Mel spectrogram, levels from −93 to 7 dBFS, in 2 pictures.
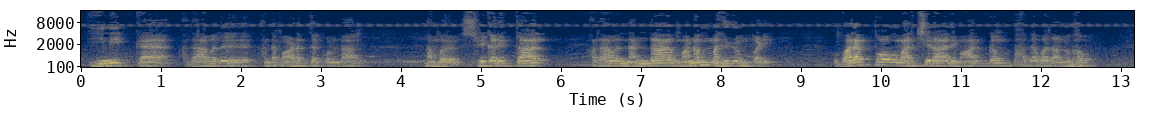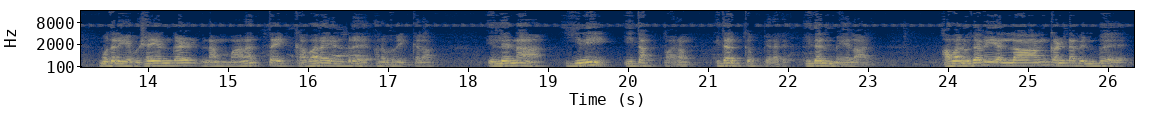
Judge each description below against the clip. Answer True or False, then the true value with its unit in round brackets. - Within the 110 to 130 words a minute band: False (80 wpm)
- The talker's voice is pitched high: False (125 Hz)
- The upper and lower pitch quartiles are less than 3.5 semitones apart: False (4.6 semitones)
